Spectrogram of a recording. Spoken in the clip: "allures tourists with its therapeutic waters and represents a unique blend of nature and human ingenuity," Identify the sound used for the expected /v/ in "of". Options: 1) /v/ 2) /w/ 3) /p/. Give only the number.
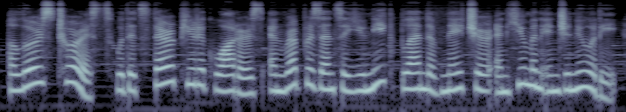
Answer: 1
